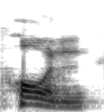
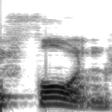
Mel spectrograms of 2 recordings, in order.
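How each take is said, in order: First: "phone" with a hard P, like "pone"; mispronounced phone. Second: "phone" begun with an F, as "fone"; correct F sound. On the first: Teacher demonstrating the mother-tongue slip, "phone" with a P. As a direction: open "phone" on a puffed P instead of F. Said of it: "We don't say". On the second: Teacher correcting the accent slip, "phone" with an F sound. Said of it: "it's actually phone". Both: Shown as a demonstration.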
